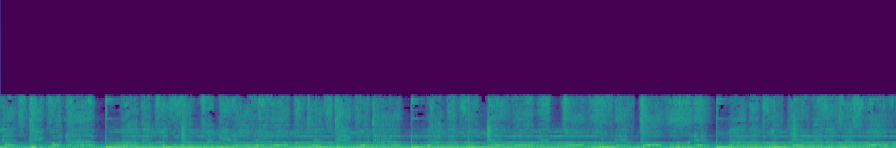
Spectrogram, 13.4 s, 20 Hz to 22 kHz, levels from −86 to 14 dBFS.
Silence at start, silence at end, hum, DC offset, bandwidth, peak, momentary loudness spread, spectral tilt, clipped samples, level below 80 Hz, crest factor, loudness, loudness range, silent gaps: 0 s; 0 s; none; under 0.1%; 8 kHz; -2 dBFS; 5 LU; -5.5 dB/octave; under 0.1%; -14 dBFS; 12 dB; -17 LUFS; 1 LU; none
